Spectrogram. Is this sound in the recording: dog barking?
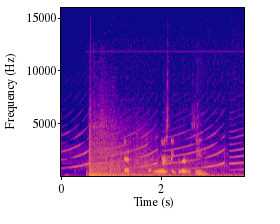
no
